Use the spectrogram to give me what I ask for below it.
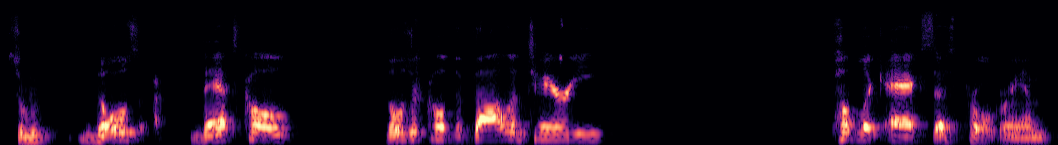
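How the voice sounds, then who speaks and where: A man with a fairly high voice hosts a casual interview podcast, sounding folksy and self-deprecating as he thinks aloud. His voice is a little husky, and the audio is slightly dull. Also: slow pace, pauses often. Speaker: podcast host.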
